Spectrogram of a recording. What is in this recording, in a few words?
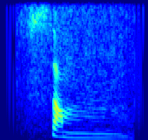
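"sam4", Cantonese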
